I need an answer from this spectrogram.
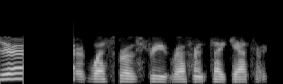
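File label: Police Southwest District Dispatch, p25; Raleigh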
